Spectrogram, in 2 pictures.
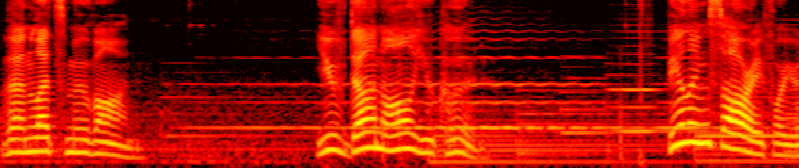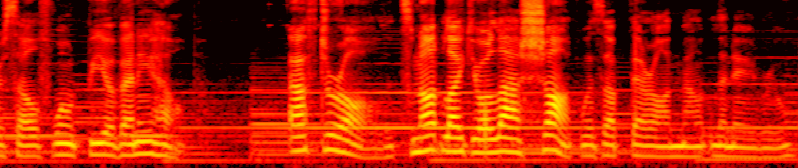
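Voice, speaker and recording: A woman's voice: lowish voice, expressive, a little slow, long pauses, soft background music. A woman playing a composed, practical warrior in a video game cutscene, speaking in a firm, reassuring, matter-of-fact way. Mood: firm, consoling.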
